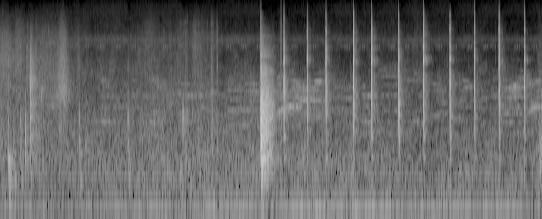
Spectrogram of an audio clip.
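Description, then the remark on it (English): A clock ticks steadily and crisply, starting abruptly after a sharp thump halfway through and continuing as evenly spaced ticks; the first half is quiet, with only faint, indistinct rustling. “Clock's ticking, fellas.”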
